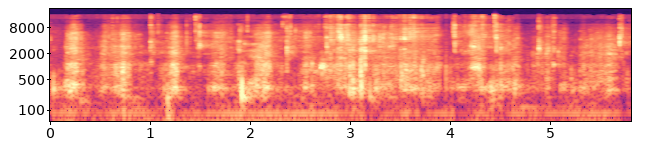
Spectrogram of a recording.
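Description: Pani puri being chewed: crisp fried hollow puri shells crunching and cracking between the teeth in a quick, irregular string of short crackles.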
